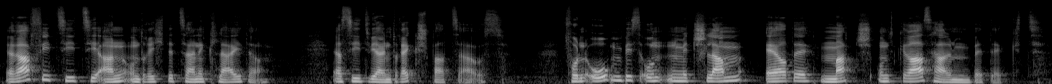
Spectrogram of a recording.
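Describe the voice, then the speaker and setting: A man reading an erotic story aloud in a calm, unhurried way, with small slips and restarts. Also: mid-range voice. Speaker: narrator.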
